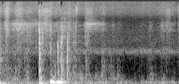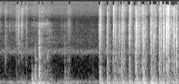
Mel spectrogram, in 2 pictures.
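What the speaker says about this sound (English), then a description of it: "I like to see my cards while I shuffle" Tarot cards being shuffled by hand indoors, producing soft bursts of riffling and tapping with quiet pauses between them, close and fairly faint.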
